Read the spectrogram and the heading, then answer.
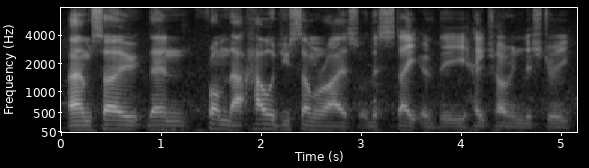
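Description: Young interviewer with a very deep voice, hesitant, rephrasing questions, faint background noise. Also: male voice, little pitch movement, normal speed. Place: small studio with branded backdrop.

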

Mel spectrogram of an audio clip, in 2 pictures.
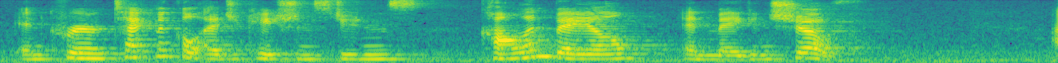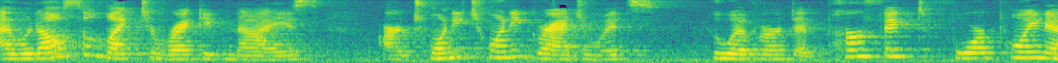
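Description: Bright-voiced American woman announcing formally. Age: middle-aged. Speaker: college award presenter. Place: indoor room at a podium. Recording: echoey room with faint rumble.

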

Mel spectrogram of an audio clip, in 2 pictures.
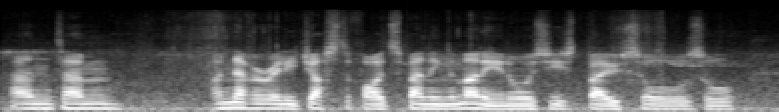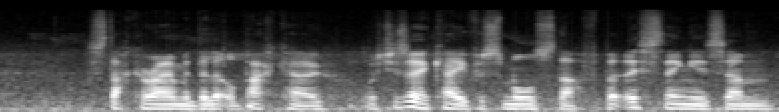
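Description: A young British man chatting casually about outdoor gear in a woodland, keen and relaxed. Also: fairly low pitch, normal speed. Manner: relaxed, enthusiastic gear talk. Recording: outdoor camera audio, clear background noise.

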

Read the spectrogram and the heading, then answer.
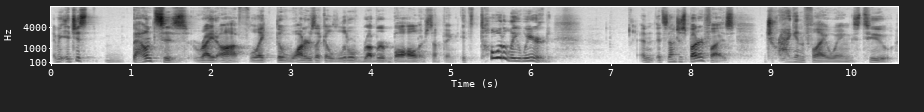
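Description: Animated American man explaining science, lowish voice. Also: measured pace. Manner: animated, casual, emphatic. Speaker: science show host. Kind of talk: conversational science explainer to camera. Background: background music.

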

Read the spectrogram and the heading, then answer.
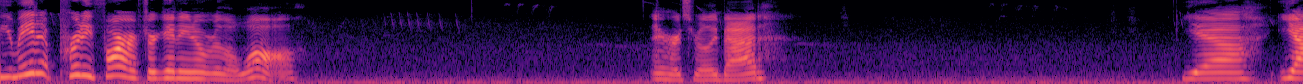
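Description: A caring, playful girlfriend, acted by a woman for an intimate roleplay audio. Her voice is fairly high and clearly bright. She speaks in a breezy, affectionate way, as if chatting one-on-one with her partner. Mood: concerned, tender. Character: tired, playful, caring girlfriend at a mud race.

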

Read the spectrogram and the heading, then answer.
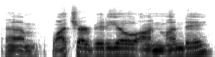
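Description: A middle-aged man talks as a livestream host. His voice sits at an ordinary pitch, and his delivery is casual and conversational, like chat with regular viewers. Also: measured pace, fairly bright tone, clean tone. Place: indoor room with decorated wall.

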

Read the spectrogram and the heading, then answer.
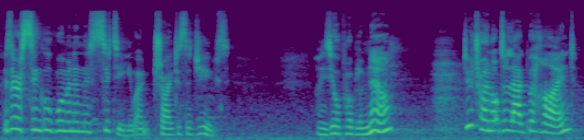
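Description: A woman's voice: fairly high pitch, big pitch swings, moderate pace. An actress playing a self-assured, sardonic young British woman knight in a video game, with a British accent. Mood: teasing. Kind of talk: video game cutscene acting. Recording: hall-like reverb, faint noise and ambience.

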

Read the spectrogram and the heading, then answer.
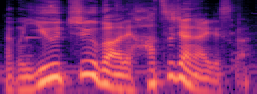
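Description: A man's voice: medium pitch, very animated, quick pace, faint music behind. A man doing casual game commentary, playfully chatting and thinking aloud as he streams.

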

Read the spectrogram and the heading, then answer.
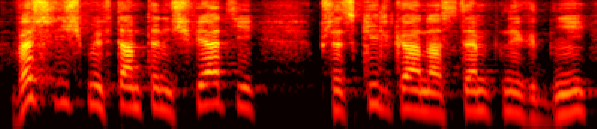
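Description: An actor playing an earnest smuggler who tells of a wondrous future world in a 1970s radio play. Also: male voice, high-pitched, normal speed, bright, forceful tone. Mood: wondering. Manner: earnest, wondering. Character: amazed male smuggler, witness of a future world.

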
